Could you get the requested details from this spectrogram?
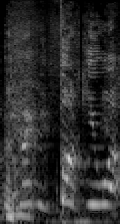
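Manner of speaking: full-throated, shrill yell, very loud and high. Retelling how a man yelled at a couple: imitating a man yelling. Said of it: "He yells out".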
